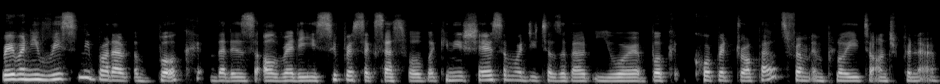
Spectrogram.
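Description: At a moderate pace and with hardly any pauses, this is a normal speaking voice with fairly even intonation. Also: woman, fairly low pitch for a woman. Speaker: podcast host. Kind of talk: interview. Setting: video call.

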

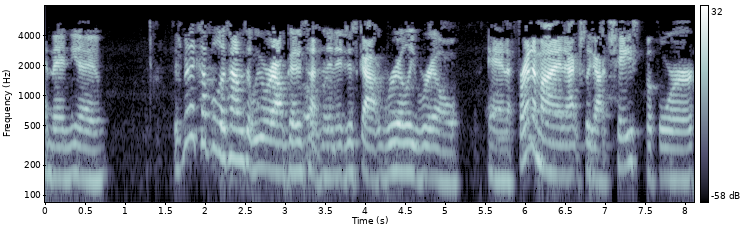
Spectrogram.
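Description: A woman's very deep, low voice in a Southern US accent at a moderate pace. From US South. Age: 30s.

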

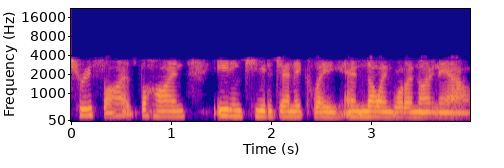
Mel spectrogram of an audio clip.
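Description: Moderate pace from a woman with an Australian accent. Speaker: paramedic and academic. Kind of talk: personal testimony.

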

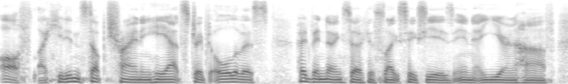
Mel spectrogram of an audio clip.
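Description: Recorded very cleanly against a silent background, a man with an Australian accent speaks fairly quickly in a fairly low pitch. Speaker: circus performer and troupe director. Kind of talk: casual interview chat.

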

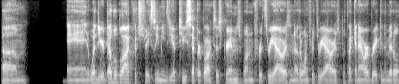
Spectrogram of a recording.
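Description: A man with an American accent speaks very fast in a monotone, flat delivery, on a very clean recording with a silent background. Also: medium pitch for a man. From Tennessee and Florida, US South. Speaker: professional video game player and content creator. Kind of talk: casual interview.

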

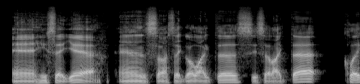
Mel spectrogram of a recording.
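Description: With an American accent and vocal fry, a man talks at a moderate pace, the sound dry and close with no echo. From Philadelphia. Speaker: photographer and former TV news reporter. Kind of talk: casual interview chat.

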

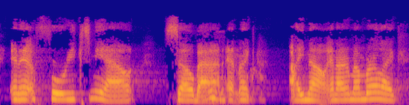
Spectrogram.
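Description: A woman speaks in a plain, everyday voice. Her pitch is fairly high with ordinary pitch variation. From Utah. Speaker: podcast co-host. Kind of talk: casual chat.

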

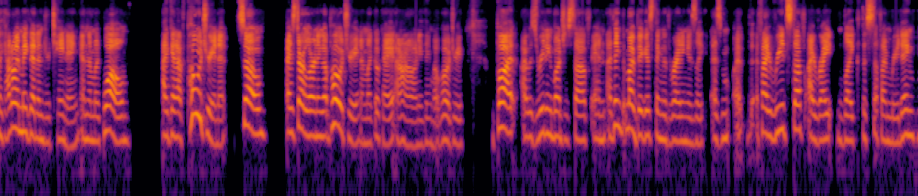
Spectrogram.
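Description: Against a quiet background, in a dry, close sound with no echo, a woman with an American accent speaks very fast at a fairly high pitch with ordinary pitch variation. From US, Washington D.C. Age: young. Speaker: playwright and climate activist. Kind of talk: interview.

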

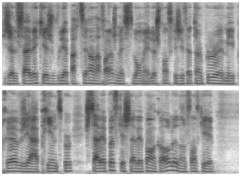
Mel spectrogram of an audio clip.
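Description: Over noticeable background noise, a man talks at a very fast pace. His pitch is medium and his intonation fairly even. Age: 20s. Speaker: web marketing entrepreneur. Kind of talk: interview. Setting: studio.

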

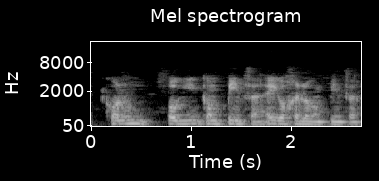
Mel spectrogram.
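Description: His intonation is fairly even. The man's voice sits at a medium pitch. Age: 20s. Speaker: history graduate podcast co-host. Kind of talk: casual chat.

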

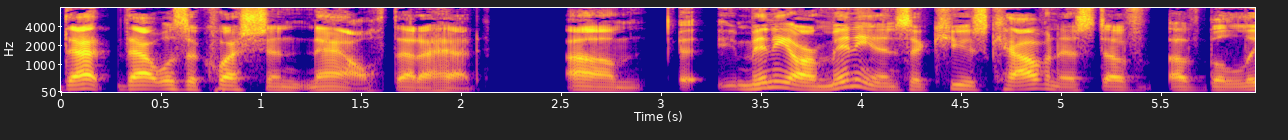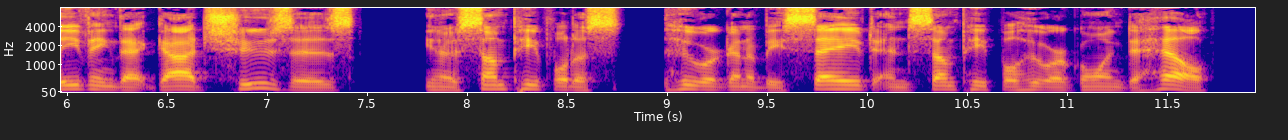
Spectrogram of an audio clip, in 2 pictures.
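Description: A man's medium-pitched voice with ordinary pitch variation at a moderate pace, in a very clean recording with a silent background and a dry, close sound with no echo. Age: 30s. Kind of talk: solo religious podcast talk. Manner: halting, many fillers and restarts.

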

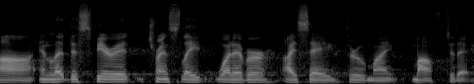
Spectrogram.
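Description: A man with a Dominican accent, medium pitch and a bright, sharp tone, fairly even intonation and a fairly slow pace. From Dominican Republic. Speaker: missionary pastor. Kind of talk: sermon. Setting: church.

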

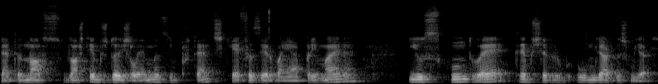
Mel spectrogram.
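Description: At a fairly quick pace, a man with an ordinary speaking voice talks at a fairly low pitch with ordinary pitch variation. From Portugal, Santarém. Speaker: clinical lab director, pharmacist. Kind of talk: interview.

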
